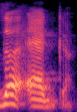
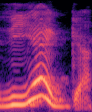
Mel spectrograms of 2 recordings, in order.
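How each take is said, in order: First: 'The' is said with a short 'uh' vowel. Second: 'The' is said with a long 'ee' vowel. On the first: The speaker calls it wrong. "ما نقدرش نقولوا the egg" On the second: The speaker calls it right. "but we say the egg"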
